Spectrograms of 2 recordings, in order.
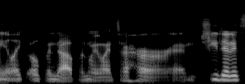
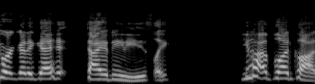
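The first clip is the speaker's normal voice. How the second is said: put-on yell, higher and louder; 6 semitones higher, 4 dB louder than usual. Retelling a doctor's appointment about twins: imitating a doctor yelling. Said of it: "yelled at me for having twins".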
